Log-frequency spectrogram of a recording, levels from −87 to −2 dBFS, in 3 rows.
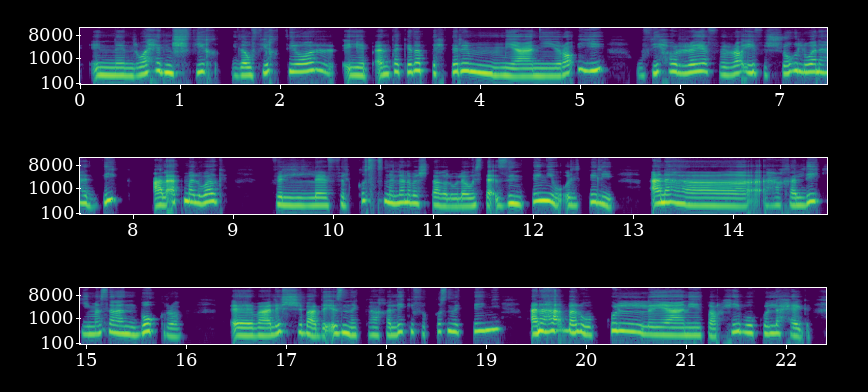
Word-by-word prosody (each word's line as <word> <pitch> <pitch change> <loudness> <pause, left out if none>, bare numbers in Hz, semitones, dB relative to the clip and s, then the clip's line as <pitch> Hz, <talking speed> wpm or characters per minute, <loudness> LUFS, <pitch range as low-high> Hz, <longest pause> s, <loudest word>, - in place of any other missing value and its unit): إن 210 0 0
الواحد 230 +9 0
مش 260 -1 +2
في 285 - -2
اخ 295 - -9 0.2
لو 210 +1 +1
في 220 +6 -4
اختيار 300 +1 0
يبقى 210 0 -1
أنتَ 240 +6 -1
كده 290 +3 +2
بتحترم 285 -6 +1
يعني 200 0 +1
رأيي، 330 - +1 0.3
وفي 210 +6 -5
حريّة 290 +1 +2
في 295 -6 -16
الرأي 255 +5 0
في 235 - -23
الشغل 275 +7 -3
وأنا 285 -3 +1
هاديك 320 - -2 0.2
على - - +6
أكمل 285 -5 +2
وجه 295 +3 +2 0.5
في 230 - -5
ال 210 -1 -1
في 210 - -16
القسم 315 +6 -4
اللي 260 +1 +2
أنا 270 -1 +2
باشتغله 220 -6 -3
ولو 195 0 -1
استأذنتني 245 +9 +2
وقُلت 210 0 -8
لي 235 -9 -2 0.4
أنا 260 +3 +7
هـَ 205 -5 +1 0.2
هاخليكِ 215 +9 -2
مثلًا 240 0 0
بُكرة، 240 -10 -1 0.5
آآ 205 0 +4
معلش 255 +8 +1
بعد 200 -6 +1
إذنك 245 -4 -1
هاخليكِ 220 +7 -5
في 270 - -17
القسم 295 +6 -4
التاني، 315 +5 0 0.3
أنا 310 -1 +7
هاقبل 290 -2 +4
وبكل 275 +2 0
يعني 210 -1 +2
ترحيب 245 +9 -4
وكل 255 -1 -2
حاجة، 200 -6 -5
250 Hz, 150 wpm, -21 LUFS, 210-290 Hz, 0.5 s, أنا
